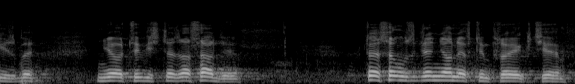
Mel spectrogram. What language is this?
Polish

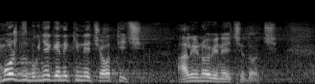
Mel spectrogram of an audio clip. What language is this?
Serbian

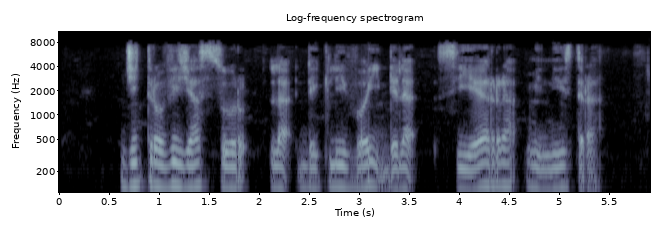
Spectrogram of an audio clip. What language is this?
Esperanto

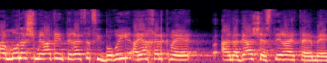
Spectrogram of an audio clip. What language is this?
Hebrew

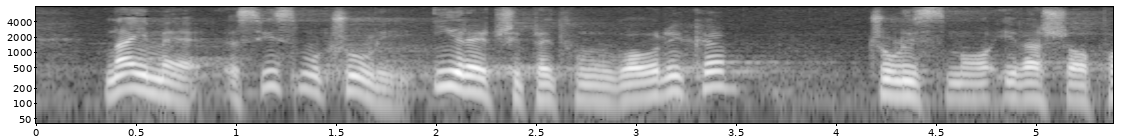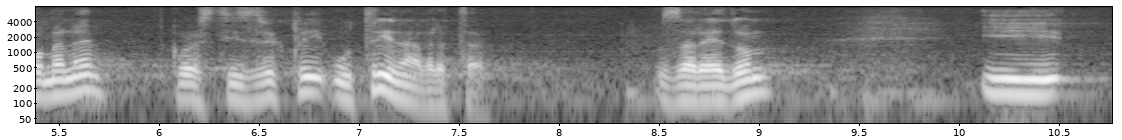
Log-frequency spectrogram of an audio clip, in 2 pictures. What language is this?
Serbian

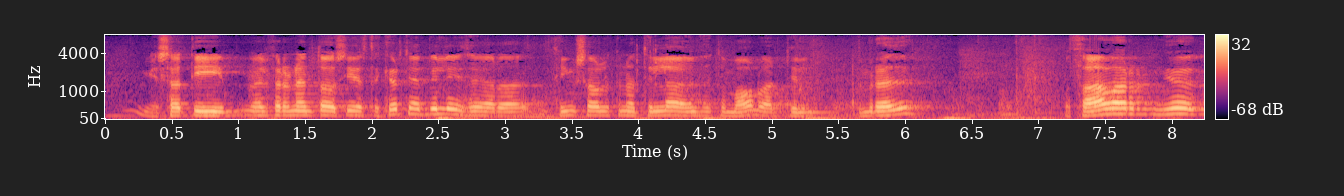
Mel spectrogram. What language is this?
Icelandic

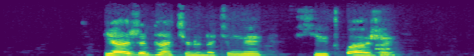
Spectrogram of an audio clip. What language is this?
Kinyarwanda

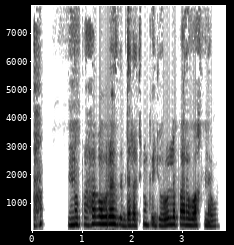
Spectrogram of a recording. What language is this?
Pashto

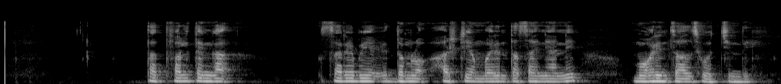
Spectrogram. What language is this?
Telugu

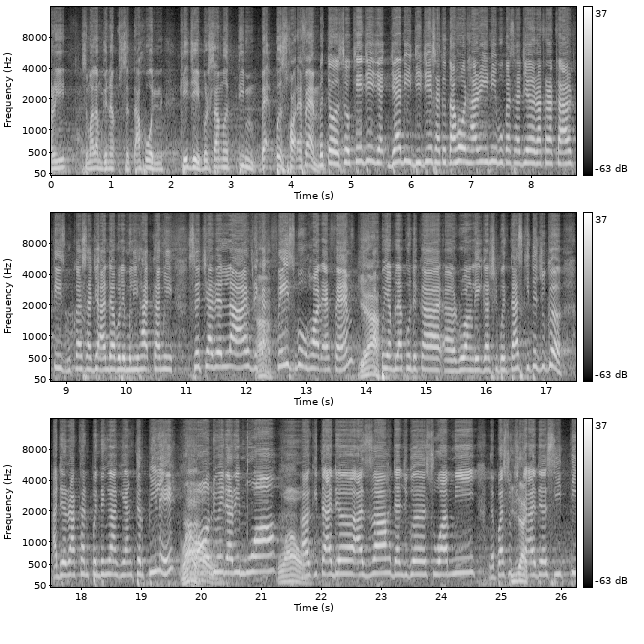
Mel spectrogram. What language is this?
Malay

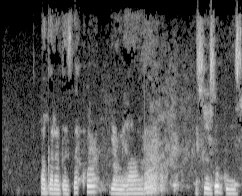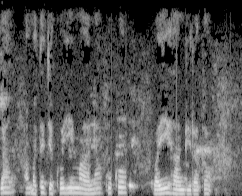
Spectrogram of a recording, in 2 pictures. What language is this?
Kinyarwanda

